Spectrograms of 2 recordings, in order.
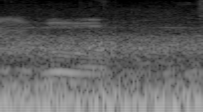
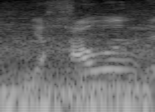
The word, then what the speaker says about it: Yahweh: Some people say Yahuwah, some people say, these different things. But at the root of it all, Yahweh is how you say his name.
